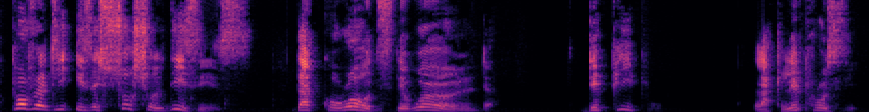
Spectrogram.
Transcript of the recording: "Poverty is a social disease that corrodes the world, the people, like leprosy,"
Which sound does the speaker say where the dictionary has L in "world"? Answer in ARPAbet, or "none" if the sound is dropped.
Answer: L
